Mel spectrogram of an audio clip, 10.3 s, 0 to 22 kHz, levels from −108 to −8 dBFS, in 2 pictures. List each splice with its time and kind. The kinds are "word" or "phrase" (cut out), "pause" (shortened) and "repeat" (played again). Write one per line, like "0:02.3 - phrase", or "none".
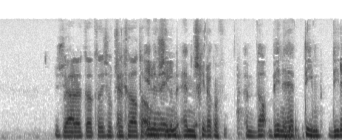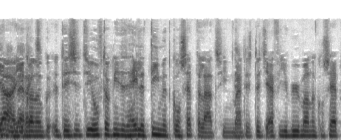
none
